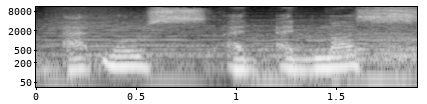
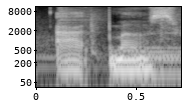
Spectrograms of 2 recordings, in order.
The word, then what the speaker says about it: Atmos: and he pronounces it Atmos Rewards. And I think that's how we should say it as well. It's not Atmos, like atmosphere. It's Atmos.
